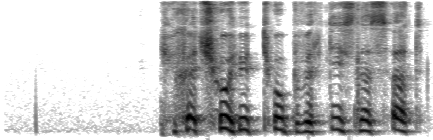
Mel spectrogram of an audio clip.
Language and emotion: Russian, positive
